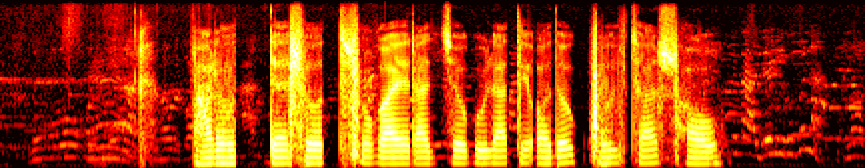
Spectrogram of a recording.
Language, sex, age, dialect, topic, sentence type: Bengali, male, 18-24, Rajbangshi, agriculture, statement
